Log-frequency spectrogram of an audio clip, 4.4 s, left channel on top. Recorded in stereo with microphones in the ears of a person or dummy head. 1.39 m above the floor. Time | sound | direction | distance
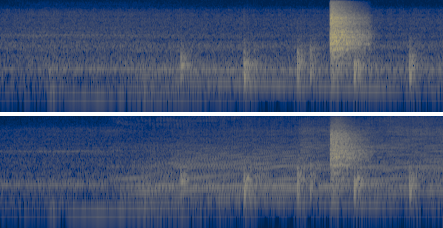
1.8 | footsteps | 10° left (ahead or behind) | 6.5 m
3.3 | a clap | 50° left (ahead or behind) | 1.3 m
